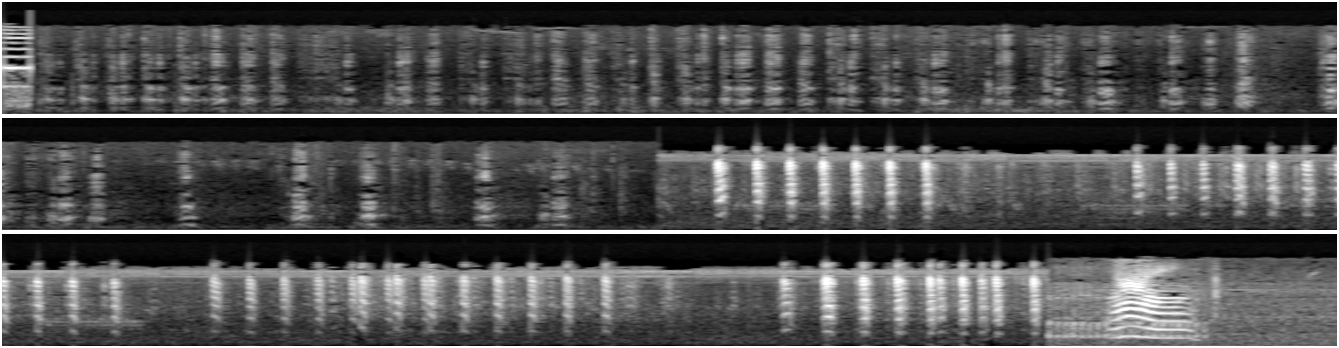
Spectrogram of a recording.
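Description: A string of animal sounds. First, about ten seconds of soft irregular clicks and short calls. Then fast rhythmic chirping over a steady high-pitched buzz. Near the end comes a loud cheetah call with a wavering pitch.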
